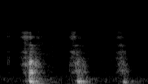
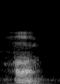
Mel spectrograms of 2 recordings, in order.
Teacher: Now the visarga, this sound is breath sound, pure breath, without any vibrations in it, like it's like a whispering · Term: visarga sound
